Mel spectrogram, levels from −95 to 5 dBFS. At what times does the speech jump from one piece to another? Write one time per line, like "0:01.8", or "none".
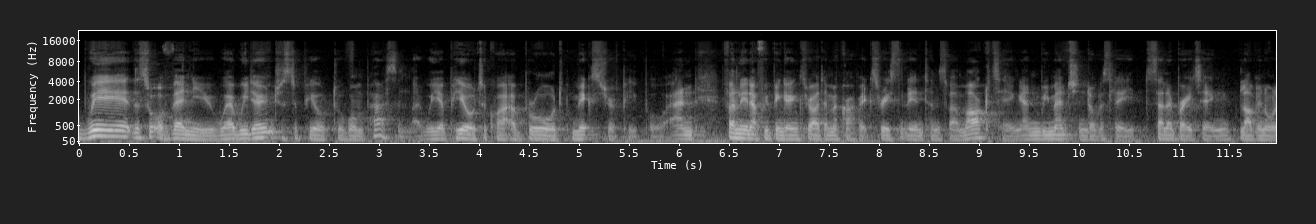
none

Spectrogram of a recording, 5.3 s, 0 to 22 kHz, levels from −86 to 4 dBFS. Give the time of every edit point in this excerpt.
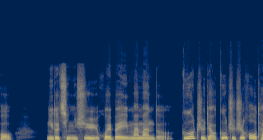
0:03.5

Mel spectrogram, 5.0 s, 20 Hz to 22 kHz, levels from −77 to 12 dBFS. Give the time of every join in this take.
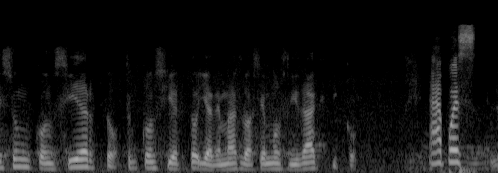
0:01.3

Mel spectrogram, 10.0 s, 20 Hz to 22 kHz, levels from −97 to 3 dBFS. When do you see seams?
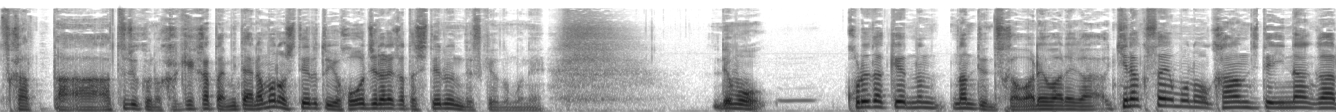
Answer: none

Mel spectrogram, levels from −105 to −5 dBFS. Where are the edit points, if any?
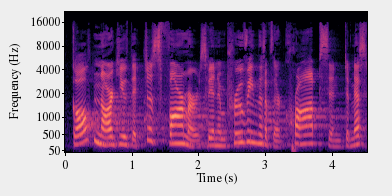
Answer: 0:01.2
0:02.1
0:03.0

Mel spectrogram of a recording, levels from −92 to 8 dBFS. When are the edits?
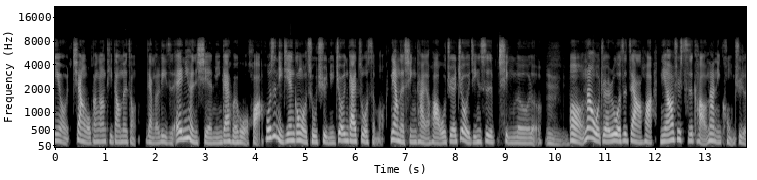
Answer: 0:06.6
0:08.8
0:12.0

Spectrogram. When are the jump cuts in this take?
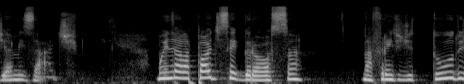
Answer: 0:01.7
0:02.2

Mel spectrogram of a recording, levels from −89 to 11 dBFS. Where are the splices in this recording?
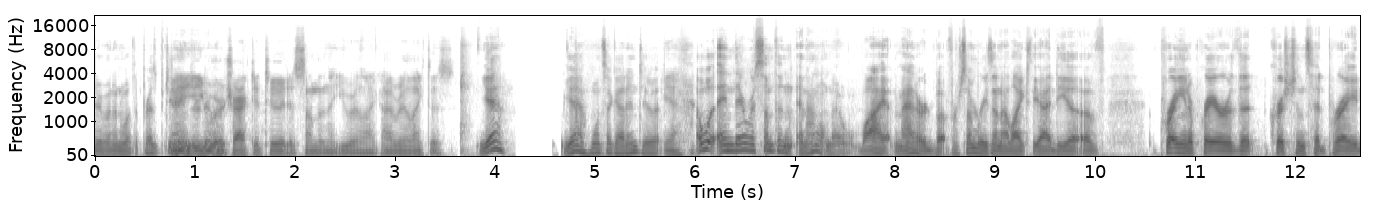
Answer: none

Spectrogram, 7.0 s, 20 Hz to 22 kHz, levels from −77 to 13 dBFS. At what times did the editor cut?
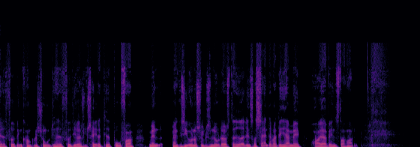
0:02.8

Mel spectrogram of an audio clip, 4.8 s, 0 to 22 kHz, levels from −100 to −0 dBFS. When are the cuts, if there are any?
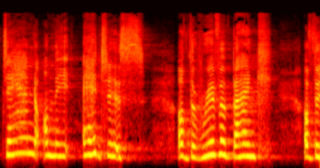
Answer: none

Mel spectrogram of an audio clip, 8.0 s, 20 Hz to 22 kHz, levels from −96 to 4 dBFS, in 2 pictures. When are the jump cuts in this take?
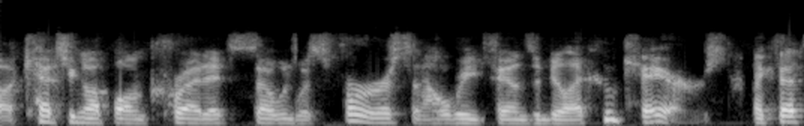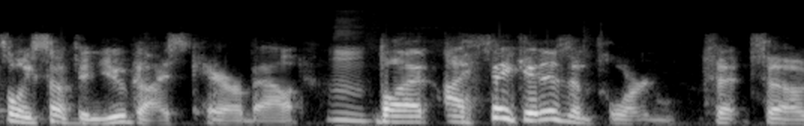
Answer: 0:01.5
0:02.4
0:03.7
0:05.6

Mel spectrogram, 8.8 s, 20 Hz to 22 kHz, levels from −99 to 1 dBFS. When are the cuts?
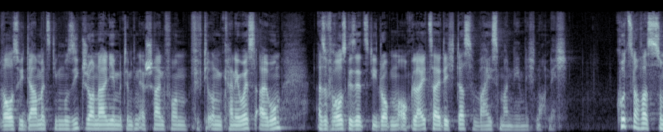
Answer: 0:01.8
0:02.7
0:05.0

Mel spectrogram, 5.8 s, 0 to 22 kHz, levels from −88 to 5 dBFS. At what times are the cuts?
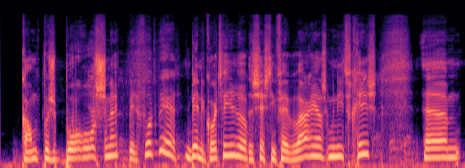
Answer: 0:01.3
0:03.1

